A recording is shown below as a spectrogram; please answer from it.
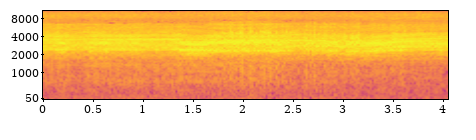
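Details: Tonggeret cicada held in a child's hand so it sounds, a loud, steady, high buzzing drone that swells slightly midway and holds unbroken throughout, with no voices over it.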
